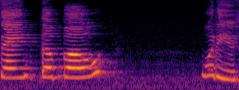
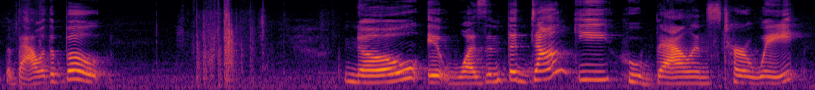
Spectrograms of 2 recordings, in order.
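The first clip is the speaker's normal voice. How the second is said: slow, sing-song picture-book read-aloud; gentle storybook voice for little listeners; reading to children; 5 semitones lower, slower than usual. Acted. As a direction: read it like story time on the rug.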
